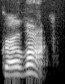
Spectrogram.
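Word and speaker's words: Gros Ventre: This is pronounced groant and grovant means big belly.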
